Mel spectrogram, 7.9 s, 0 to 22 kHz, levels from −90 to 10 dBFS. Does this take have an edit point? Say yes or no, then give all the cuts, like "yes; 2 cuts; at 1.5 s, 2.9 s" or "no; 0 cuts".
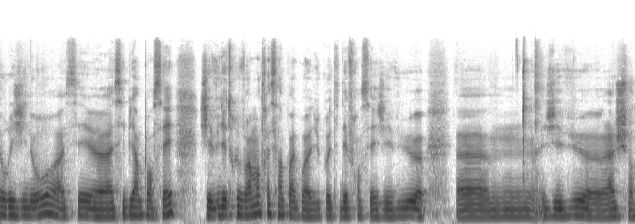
no; 0 cuts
